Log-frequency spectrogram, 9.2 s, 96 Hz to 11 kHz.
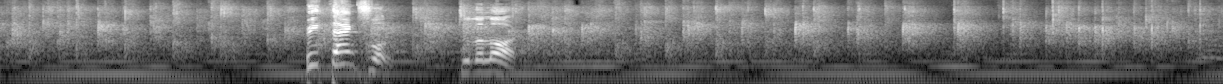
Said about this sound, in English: Now for 2 minutes, I want you to clap hands and thank the Lord for this word.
